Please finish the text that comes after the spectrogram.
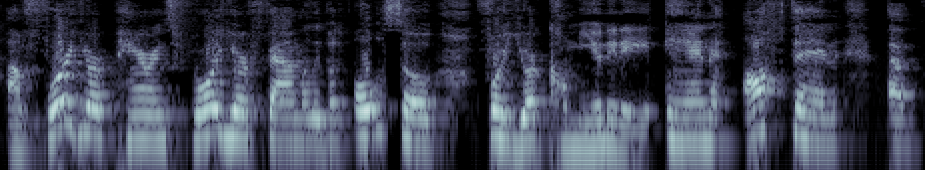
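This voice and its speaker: Upbeat high-voiced man hosting. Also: measured pace, slight background noise. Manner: upbeat, effusive. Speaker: podcast host. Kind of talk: podcast interview.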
